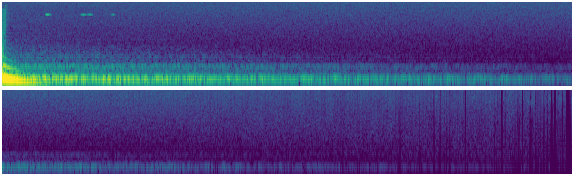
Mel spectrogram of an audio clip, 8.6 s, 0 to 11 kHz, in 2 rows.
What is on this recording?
Decent crisp reverbed club kick 9 of 11
9of11, bassdrum, club, crisp, kick, reverb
